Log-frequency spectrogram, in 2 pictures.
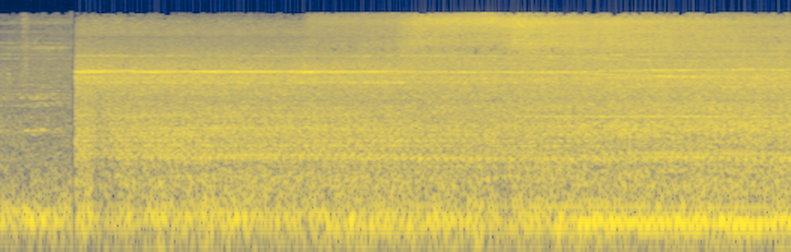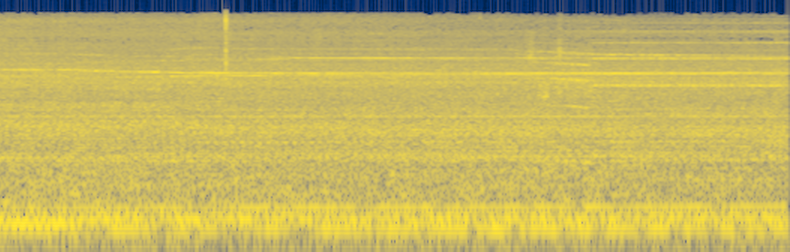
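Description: San Diego Trolley light-rail cars moving past close by: a steady rumble of the cars and wheels with a high, steady whine over it, a little louder from about eight seconds in.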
